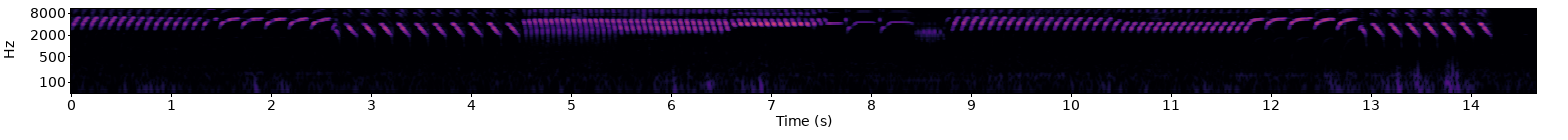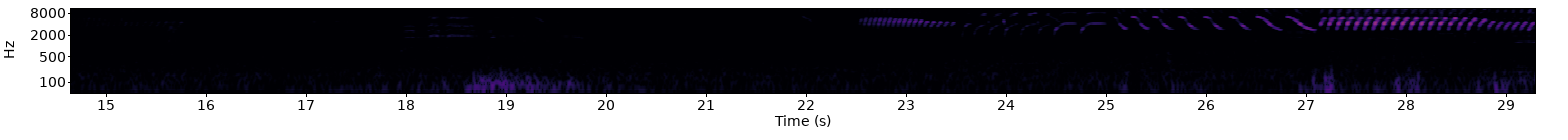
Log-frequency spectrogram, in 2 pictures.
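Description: A songbird singing in long, fast trills of repeated high chirps, about a dozen a second. Partway through it falls quiet for several seconds, then the trills start again.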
